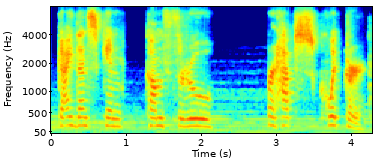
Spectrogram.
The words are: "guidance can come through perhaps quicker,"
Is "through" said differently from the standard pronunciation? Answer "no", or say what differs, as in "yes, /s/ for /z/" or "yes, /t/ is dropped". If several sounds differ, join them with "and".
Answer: no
